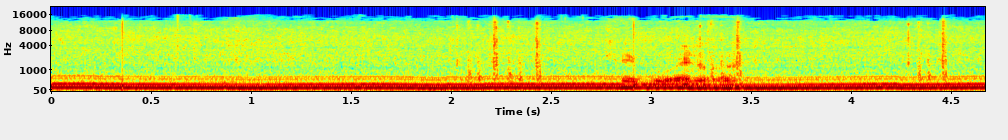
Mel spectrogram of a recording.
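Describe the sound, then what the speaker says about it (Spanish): Car engine in the Vertigo Racing mobile video game with a buzzy, scooter-like whine, a steady droning hum with slight pitch shifts, loud and continuous under a brief spoken remark. "Pero el sonido suena así como Vespa."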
